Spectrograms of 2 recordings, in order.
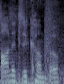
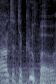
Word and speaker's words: Antetokounmpo: Can anyone pronounce Giannis' last name correctly? – Giannis Antetokounmpo. – It's Antetokounmpo, I think.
